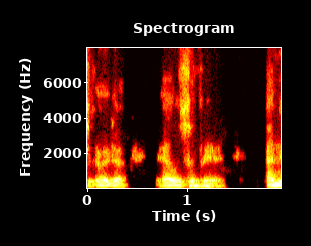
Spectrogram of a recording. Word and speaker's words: Elzevir: All right, so I mispronounced it earlier, Elzevir.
